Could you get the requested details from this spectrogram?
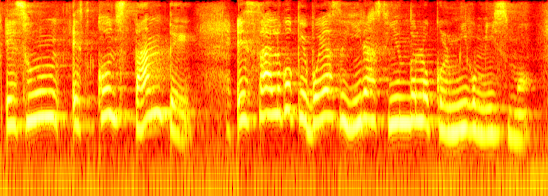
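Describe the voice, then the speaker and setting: A woman's voice: high-pitched, unhurried, warm tone. A young woman, telling a personal story candidly and repeating phrases for emphasis.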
